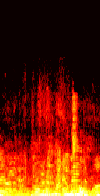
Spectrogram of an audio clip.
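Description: Only speech: a woman talking into a microphone, with other voices chattering.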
